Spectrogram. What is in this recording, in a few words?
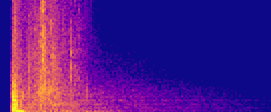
Step Rock, Footsteps Walk; Warframe; Tenno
